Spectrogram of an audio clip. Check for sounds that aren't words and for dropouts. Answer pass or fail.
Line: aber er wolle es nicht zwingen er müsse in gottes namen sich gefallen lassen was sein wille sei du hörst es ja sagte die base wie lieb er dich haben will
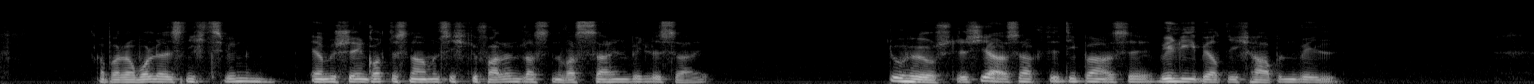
pass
